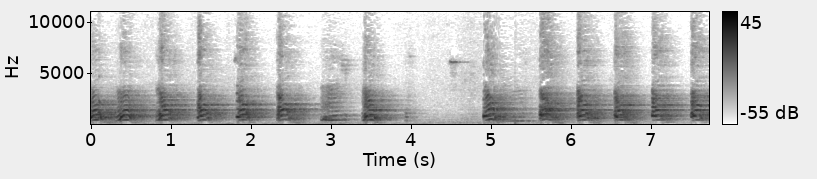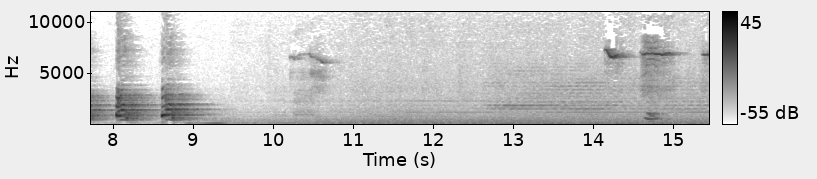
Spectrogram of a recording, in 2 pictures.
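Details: Rhodesian Ridgeback puppy, 12 weeks old, begging for a rawhide from another dog: two quick runs of about six sharp barks each, roughly two per second, with a brief pause between runs, then quiet with faint high squeaks.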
